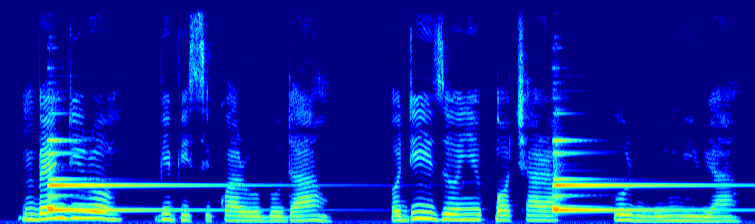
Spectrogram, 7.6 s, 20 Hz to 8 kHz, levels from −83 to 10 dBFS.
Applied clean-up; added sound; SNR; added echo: none; Bell; -5 dB; none.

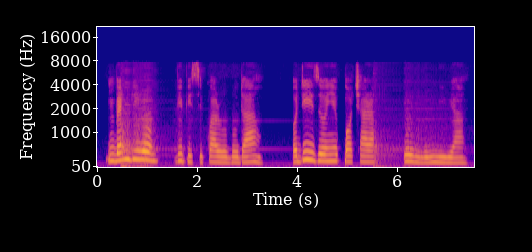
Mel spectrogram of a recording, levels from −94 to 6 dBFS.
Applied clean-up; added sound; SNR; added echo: neural separator model SepFormer DNS4.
